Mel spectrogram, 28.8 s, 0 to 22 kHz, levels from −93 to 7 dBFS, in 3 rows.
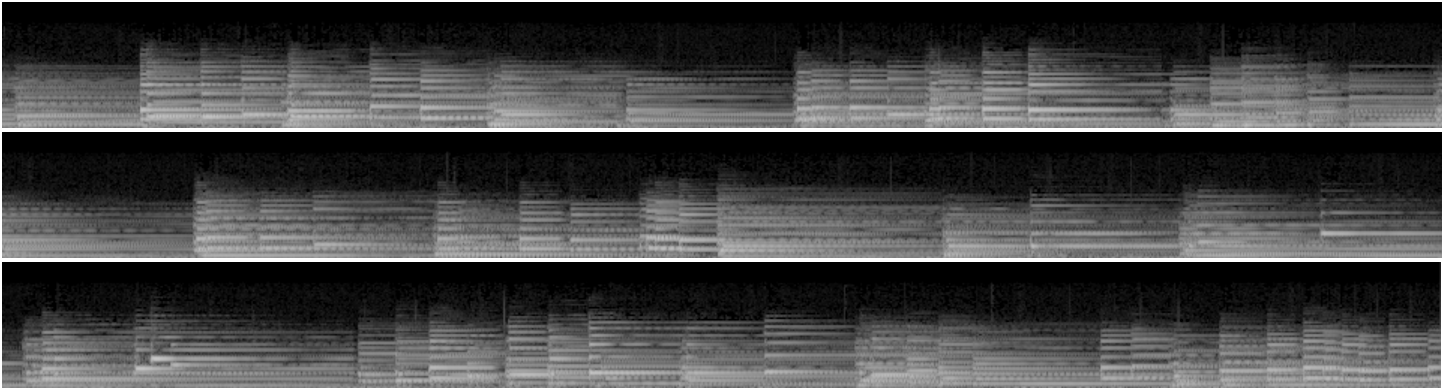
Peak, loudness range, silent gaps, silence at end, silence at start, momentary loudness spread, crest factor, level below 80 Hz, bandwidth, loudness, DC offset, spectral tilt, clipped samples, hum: -10 dBFS; 5 LU; none; 0 s; 0 s; 11 LU; 18 dB; -46 dBFS; 9.2 kHz; -27 LUFS; under 0.1%; -9.5 dB/octave; under 0.1%; none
